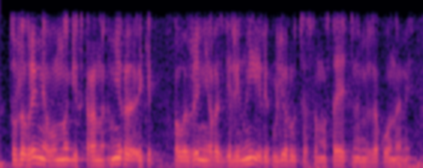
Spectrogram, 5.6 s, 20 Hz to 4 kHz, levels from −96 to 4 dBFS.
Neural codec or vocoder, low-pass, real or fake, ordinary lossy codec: codec, 44.1 kHz, 7.8 kbps, DAC; 3.6 kHz; fake; none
